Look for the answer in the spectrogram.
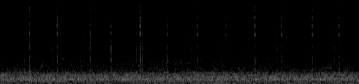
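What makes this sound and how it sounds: A round hard-plastic Lego plate with studs, held in the fingers, is scratched with fingernails. It gives a quick series of short, crisp scratches and clicks over a steady low hum.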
